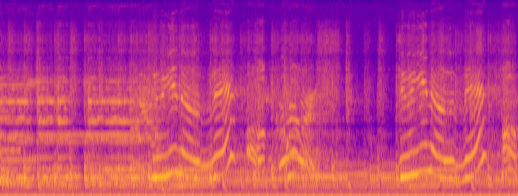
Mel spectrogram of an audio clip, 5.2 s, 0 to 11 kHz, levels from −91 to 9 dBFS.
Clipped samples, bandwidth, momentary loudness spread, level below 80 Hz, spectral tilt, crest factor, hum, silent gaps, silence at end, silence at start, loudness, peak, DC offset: under 0.1%; 11 kHz; 8 LU; -38 dBFS; -5.5 dB/octave; 14 dB; none; none; 0 s; 0 s; -14 LUFS; 0 dBFS; 7%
